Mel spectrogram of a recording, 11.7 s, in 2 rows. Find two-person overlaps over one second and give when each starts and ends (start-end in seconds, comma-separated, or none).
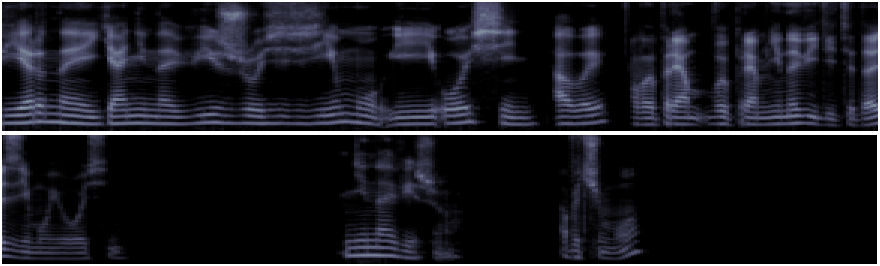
none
